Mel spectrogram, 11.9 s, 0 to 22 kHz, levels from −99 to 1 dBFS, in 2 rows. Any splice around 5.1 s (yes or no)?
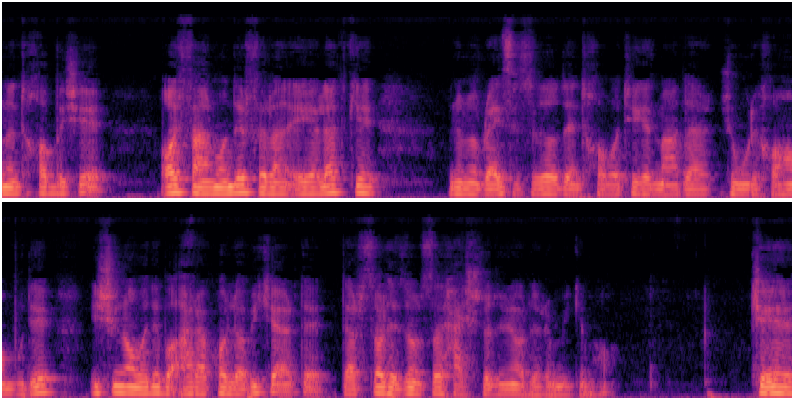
yes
